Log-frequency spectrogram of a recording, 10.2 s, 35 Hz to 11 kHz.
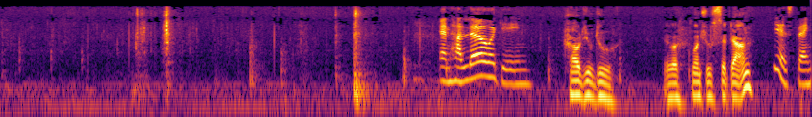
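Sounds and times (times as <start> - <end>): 
door opening and closing: 1.6 - 2.4, 4.2 - 4.8
speech: 5.5 - 10.1.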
